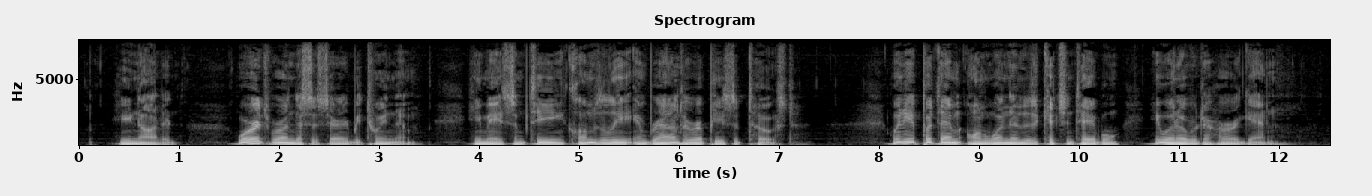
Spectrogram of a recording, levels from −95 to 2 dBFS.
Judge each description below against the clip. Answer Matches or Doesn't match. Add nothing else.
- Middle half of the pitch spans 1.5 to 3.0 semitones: Doesn't match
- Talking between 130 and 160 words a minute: Doesn't match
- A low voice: Matches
